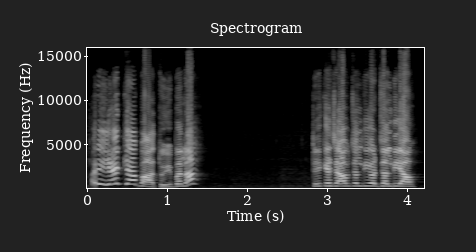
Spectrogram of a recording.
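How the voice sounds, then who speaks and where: A woman's voice: medium pitch, measured pace, fairly bright tone, no echo. A woman voicing a scheming, stingy middle-aged mother-in-law who stammers when flustered.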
